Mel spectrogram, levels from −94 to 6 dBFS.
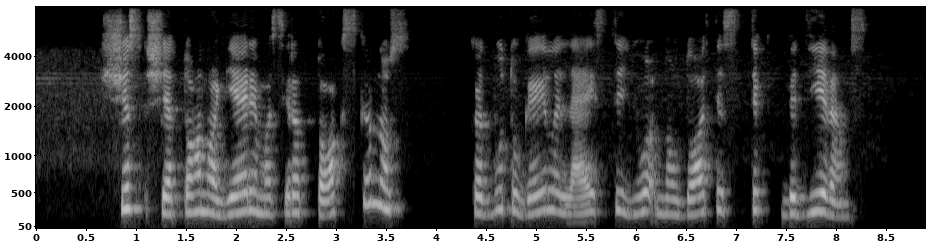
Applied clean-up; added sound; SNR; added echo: none; none; none; none.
